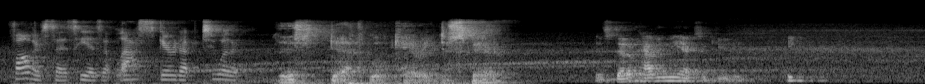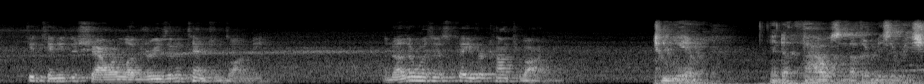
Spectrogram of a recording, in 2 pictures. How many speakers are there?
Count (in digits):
3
